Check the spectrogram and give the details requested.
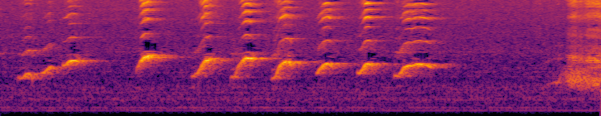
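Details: Ten-month-old pet ring-necked parakeet whistles a run of about nine short, even, slurred notes, matching the finger-snap rhythm of the Addams Family song, followed by a brief noisy rustle.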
